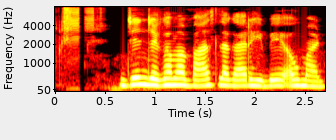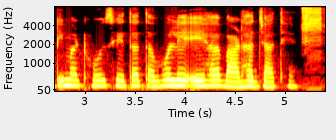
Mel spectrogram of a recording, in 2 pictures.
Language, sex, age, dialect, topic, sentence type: Chhattisgarhi, female, 18-24, Western/Budati/Khatahi, agriculture, statement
